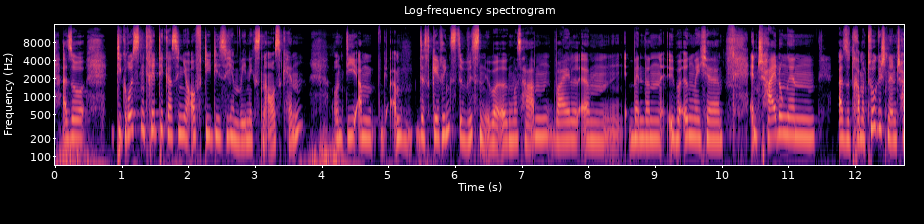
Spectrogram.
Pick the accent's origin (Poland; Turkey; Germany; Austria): Austria; Nein, aber ich bin in den Bergen aufgewachsen, auf einer kleinen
